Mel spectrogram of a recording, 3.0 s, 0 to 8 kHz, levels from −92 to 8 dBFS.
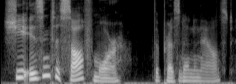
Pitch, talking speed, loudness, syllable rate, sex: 160 Hz, 140 wpm, -19 LUFS, 5.7 syllables/s, female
